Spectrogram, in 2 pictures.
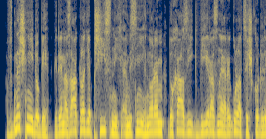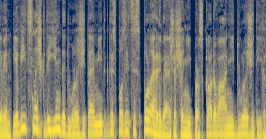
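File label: Czech M eLearning, male; voice over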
